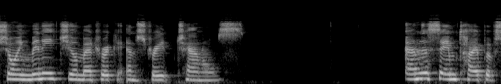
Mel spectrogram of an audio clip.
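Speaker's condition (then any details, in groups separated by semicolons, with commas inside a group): No condition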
